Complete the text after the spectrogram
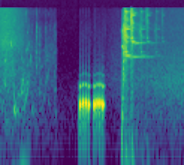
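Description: A short game chime signals a fish biting.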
